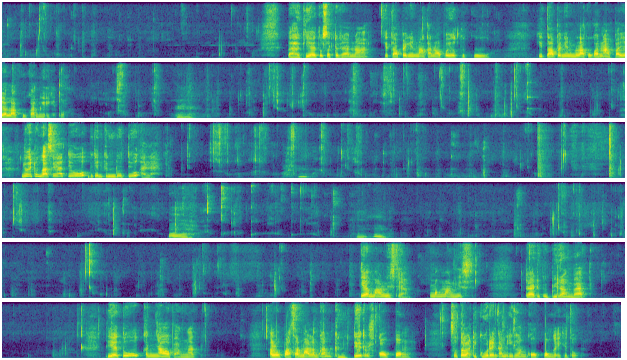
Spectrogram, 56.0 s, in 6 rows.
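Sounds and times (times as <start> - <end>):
person chewing crunchy snacks: 0.0 - 3.8, 10.6 - 18.9, 21.0 - 42.6.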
